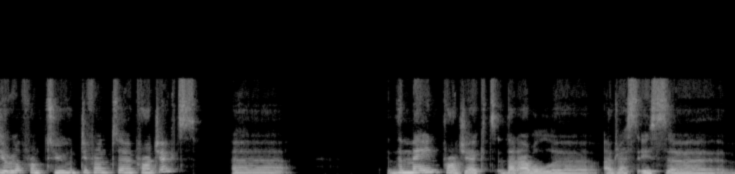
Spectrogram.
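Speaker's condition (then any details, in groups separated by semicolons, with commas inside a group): No condition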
